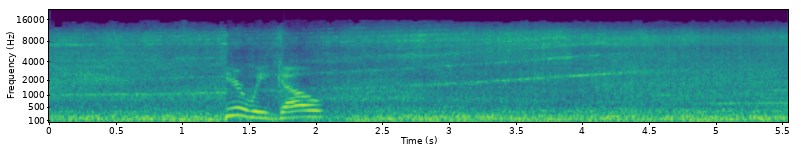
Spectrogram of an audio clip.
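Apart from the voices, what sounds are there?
jet aircraft engines at full power for takeoff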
